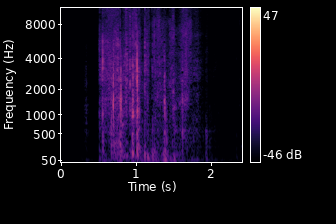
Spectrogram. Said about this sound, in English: I brushed wedge 5 with paint. I pressed it onto the paper here and here.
